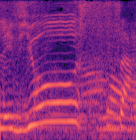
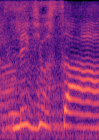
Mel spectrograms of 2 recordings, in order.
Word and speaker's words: Leviosa: Et puis d'ailleurs, tu ne sais même pas le prononcer. C'est Leviosa. Et pas Leviosa.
